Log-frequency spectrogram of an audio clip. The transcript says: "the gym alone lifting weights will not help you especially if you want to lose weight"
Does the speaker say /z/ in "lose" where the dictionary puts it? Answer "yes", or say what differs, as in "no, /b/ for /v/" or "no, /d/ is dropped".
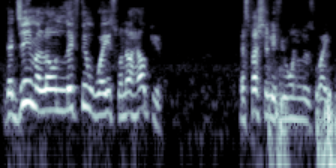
yes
